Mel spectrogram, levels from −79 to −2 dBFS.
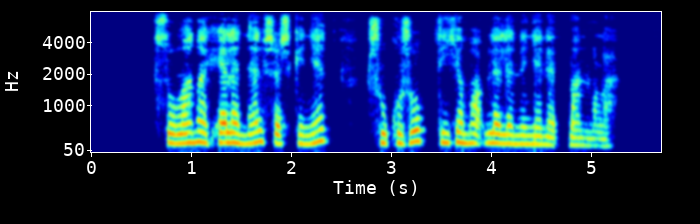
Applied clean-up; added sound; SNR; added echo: neural mask model Resemble Enhance denoiser.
